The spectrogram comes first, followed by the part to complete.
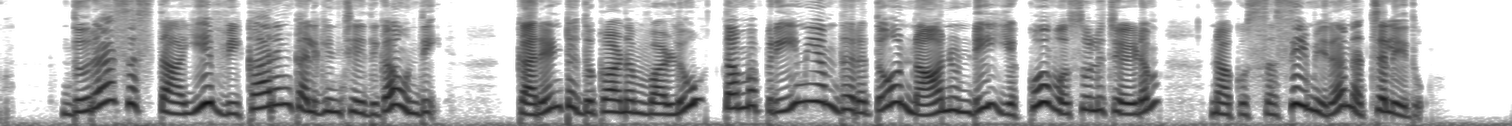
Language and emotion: Telugu, disgusted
